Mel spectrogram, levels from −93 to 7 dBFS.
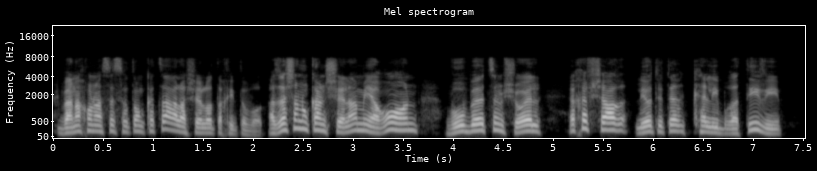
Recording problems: high frequencies cut off; noticeable; nothing above 8 kHz

